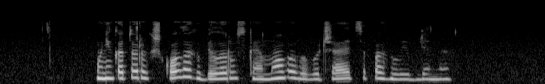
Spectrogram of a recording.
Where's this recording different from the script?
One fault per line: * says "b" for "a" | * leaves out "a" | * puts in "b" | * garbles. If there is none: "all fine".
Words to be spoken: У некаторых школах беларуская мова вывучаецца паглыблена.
all fine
